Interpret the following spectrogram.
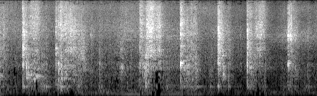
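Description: A metal spoon scraping against a metal pot as pieces of dry fish and vegetables in masala are stirred, about one scrape a second, with the food sizzling underneath.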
